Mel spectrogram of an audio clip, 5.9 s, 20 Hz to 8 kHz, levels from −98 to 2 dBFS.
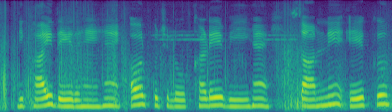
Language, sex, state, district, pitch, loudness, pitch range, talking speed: Hindi, female, Madhya Pradesh, Umaria, 195 Hz, -15 LUFS, 180-210 Hz, 120 wpm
